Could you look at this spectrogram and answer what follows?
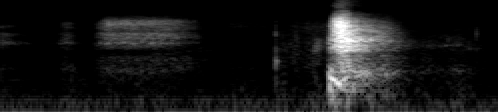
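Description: A quick breath in, then one sharp, explosive burst of air through the nose and mouth. A single sneeze.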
